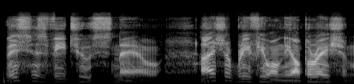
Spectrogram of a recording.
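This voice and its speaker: A man's voice: mid-range voice, big pitch swings, normal speed, pushed and bright, low-quality recording. An actor playing an arrogant, contemptuous male corporate military commander who talks down to everyone with sneering insults. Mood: briefing. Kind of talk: video game voice acting.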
